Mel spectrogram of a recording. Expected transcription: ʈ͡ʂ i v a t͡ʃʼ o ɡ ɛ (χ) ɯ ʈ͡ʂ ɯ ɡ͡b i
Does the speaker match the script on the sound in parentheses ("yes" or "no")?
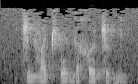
yes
